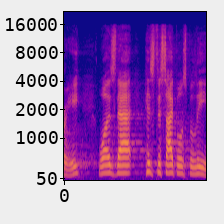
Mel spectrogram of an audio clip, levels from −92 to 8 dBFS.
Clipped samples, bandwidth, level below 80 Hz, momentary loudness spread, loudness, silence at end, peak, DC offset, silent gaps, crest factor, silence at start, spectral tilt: under 0.1%; 16 kHz; -72 dBFS; 11 LU; -24 LUFS; 0 s; -4 dBFS; under 0.1%; none; 20 dB; 0 s; -3.5 dB/octave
